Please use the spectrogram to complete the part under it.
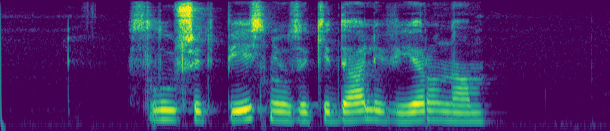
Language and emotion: Russian, neutral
